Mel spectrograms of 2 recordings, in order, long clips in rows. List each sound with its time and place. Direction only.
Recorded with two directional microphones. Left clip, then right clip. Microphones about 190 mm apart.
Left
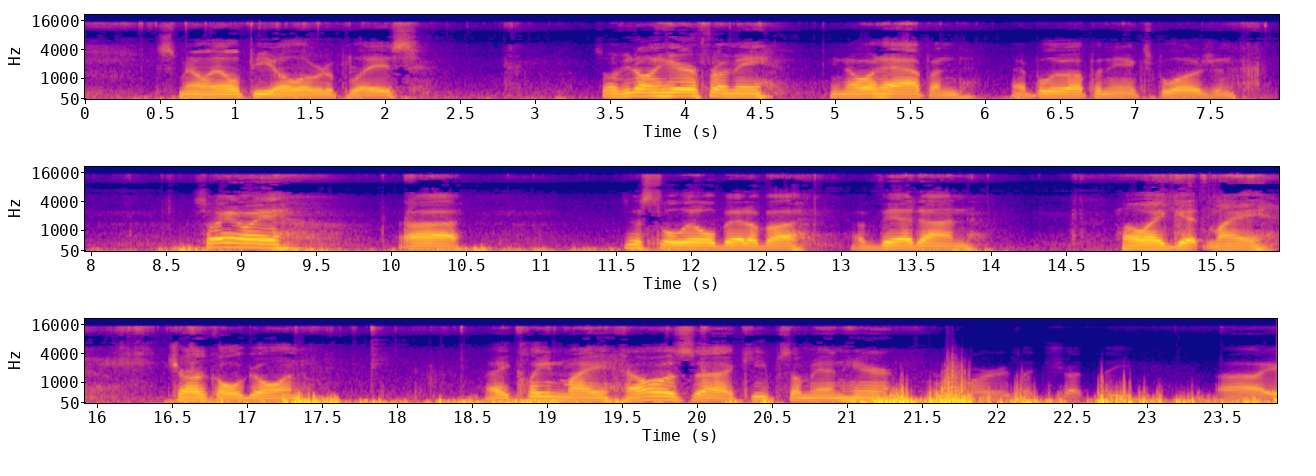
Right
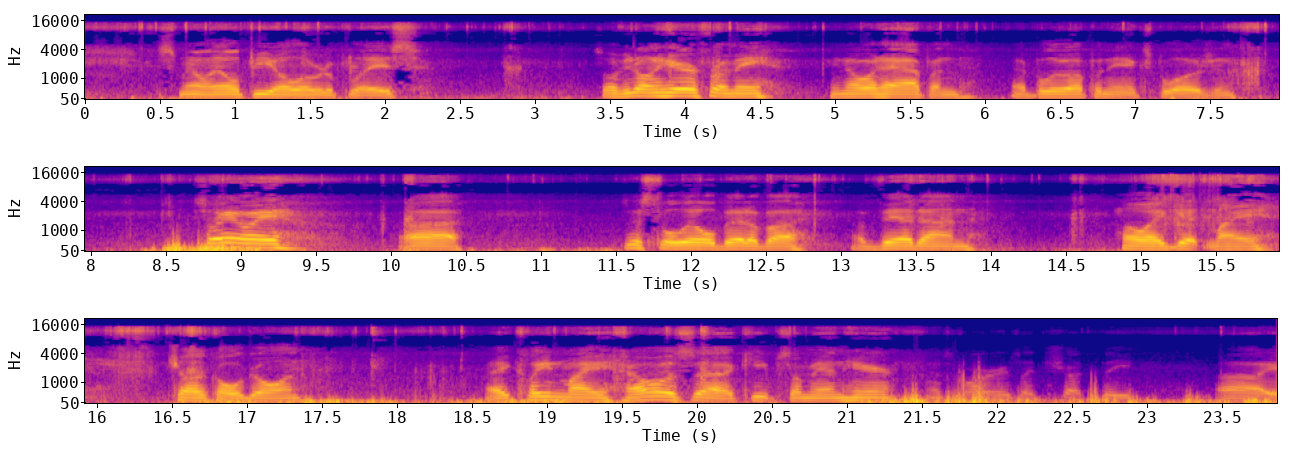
0.5 s speech: 15° left (ahead or behind)
3.4 s speech: 5° left (ahead or behind)
11.5 s speech: 10° left (ahead or behind)
18.6 s speech: 5° left (ahead or behind)
23.4 s a sound: 5° left (ahead or behind)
